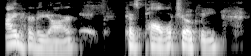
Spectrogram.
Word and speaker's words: Einherjar: He is an Anarch Einharder Setite. And no, he bluntly says he is not sorry, and it's pronounced Einherjar because Paul will choke me, and he is not a follower of Set.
